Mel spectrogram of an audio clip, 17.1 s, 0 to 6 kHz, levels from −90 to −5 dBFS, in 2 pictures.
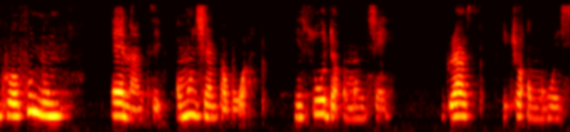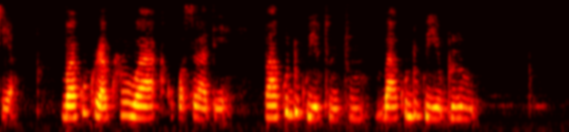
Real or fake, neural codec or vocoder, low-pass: real; none; 5.4 kHz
